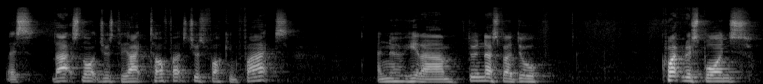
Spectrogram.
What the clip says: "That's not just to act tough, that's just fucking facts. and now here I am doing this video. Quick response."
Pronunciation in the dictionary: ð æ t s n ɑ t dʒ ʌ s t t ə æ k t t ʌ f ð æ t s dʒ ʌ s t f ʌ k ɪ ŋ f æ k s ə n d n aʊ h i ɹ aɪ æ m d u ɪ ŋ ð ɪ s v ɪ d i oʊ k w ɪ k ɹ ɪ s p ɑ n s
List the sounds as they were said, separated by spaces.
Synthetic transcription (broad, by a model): ð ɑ t s n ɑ t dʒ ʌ s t t ə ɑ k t t ʌ f ð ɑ t s dʒ ʌ s t f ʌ k ɪ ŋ f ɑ k s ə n n h i ɹ aɪ m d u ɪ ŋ ð ɪ s b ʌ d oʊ k w ɪ k ɹ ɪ s p ɑ n s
